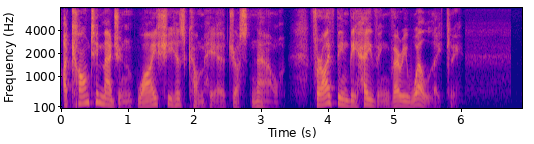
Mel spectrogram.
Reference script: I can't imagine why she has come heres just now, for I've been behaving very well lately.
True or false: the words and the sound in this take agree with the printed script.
false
